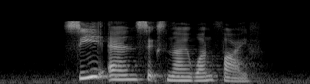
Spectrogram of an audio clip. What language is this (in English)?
English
